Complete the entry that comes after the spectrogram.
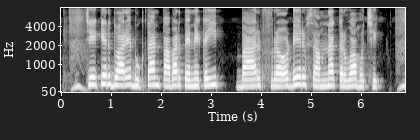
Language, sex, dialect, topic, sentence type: Magahi, female, Northeastern/Surjapuri, banking, statement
